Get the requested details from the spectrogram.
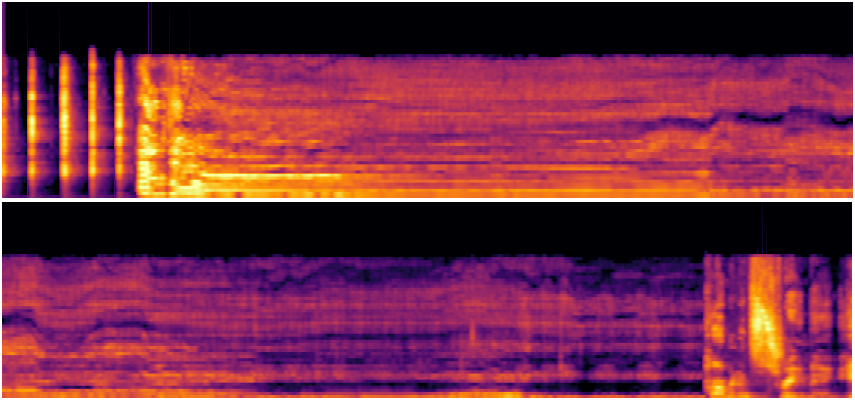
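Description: A young man sings a long, held note that wavers and slides down at the end.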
